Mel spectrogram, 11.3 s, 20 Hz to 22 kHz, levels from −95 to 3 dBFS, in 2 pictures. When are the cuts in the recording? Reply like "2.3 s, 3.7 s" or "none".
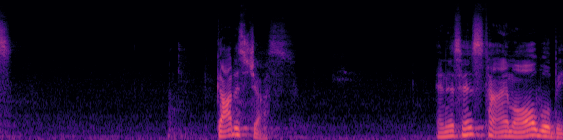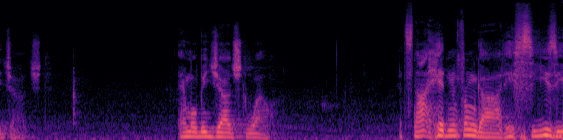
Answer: none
